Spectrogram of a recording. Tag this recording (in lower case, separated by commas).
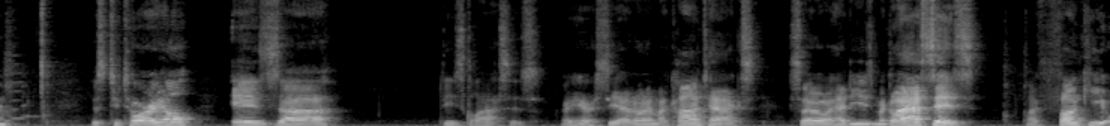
speech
